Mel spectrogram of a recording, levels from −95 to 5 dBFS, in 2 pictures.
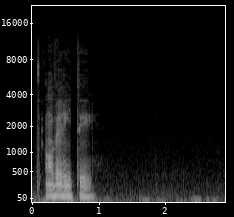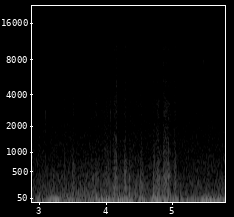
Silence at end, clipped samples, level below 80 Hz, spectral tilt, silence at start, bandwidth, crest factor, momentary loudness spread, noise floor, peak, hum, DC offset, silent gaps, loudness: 0.2 s; under 0.1%; -48 dBFS; -7.5 dB/octave; 0.05 s; 11 kHz; 22 dB; 15 LU; -65 dBFS; -20 dBFS; none; under 0.1%; none; -36 LUFS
